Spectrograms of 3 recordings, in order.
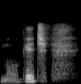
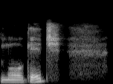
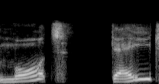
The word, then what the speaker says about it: mortgage: And in actual fact when you spell it, it's spelled M O R T and then gidge or gauge or gidge, mortgage. It's said quite quickly the second bit so it's mortgage.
